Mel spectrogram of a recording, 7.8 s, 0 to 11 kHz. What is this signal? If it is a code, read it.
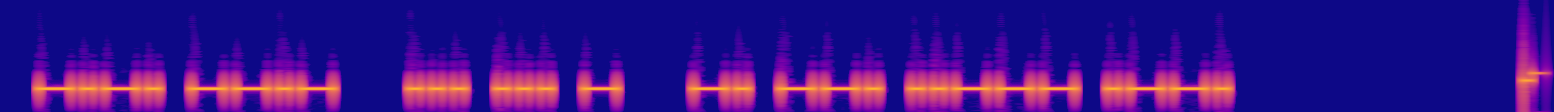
Morse code, heard as a keyed tone, about 22 wpm, 700 Hz. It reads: CQ SST NG2P
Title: K1USN SST QSO Practice - 22wpm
